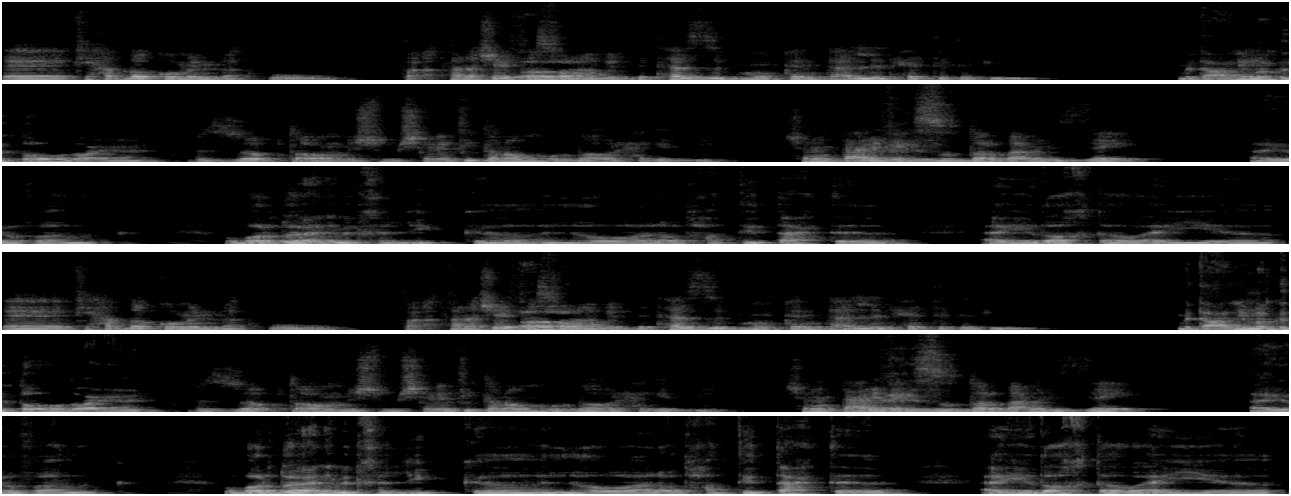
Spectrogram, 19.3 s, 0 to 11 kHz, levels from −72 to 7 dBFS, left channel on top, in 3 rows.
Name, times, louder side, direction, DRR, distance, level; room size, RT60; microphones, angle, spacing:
voice 1, 0.0-1.7 2.0-5.1 6.2-6.3 7.4-10.0 10.4-12.1, left 1 dB, 5° left, 0.4 m, -30 dB
voice 2, 2.6-3.1 5.9-7.2 10.8-11.3 12.7-13.4 13.8-17.4 17.8-19.2, right 2 dB, 85° right, 0.5 m, -27 dB
2.2 x 2.2 x 2.6 m
head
